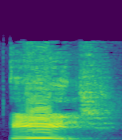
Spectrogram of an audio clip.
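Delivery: एज said loud as edge with no d; clear model word. Shown as a demonstration. Teacher calling out एज for the class. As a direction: announce एज clearly, d silent. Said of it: "एज, ये पढ़ रहे हैं".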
